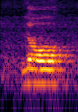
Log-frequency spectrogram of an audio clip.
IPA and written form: lɔː (law)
